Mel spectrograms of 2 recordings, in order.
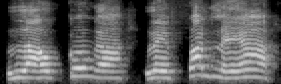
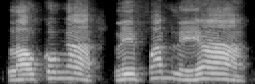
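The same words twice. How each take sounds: First: Slow, drawn-out greeting. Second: Smiling greeting. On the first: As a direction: stretch "Laokong ah, Levan Lea" slowly. Madam overhears, voice slow and changed. (sapaan "Laokong ah, Levan Lea" diucapkan lambat dan dibuat-buat) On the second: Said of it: "sampai senyum-senyum". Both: Retold or imitated.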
